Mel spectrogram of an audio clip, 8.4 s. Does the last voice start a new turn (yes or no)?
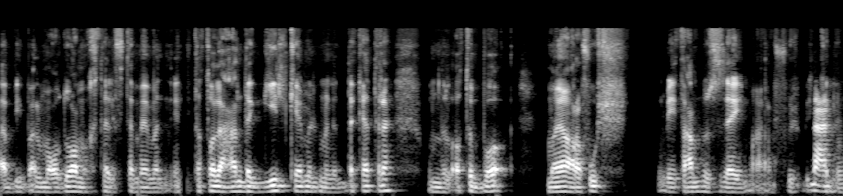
yes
